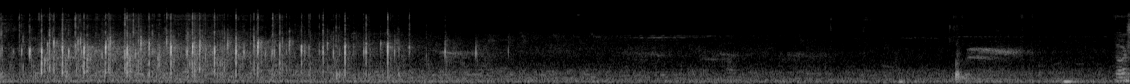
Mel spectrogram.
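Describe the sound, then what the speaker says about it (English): Audience applause welcoming the director at a graduation and alumni induction ceremony, a dense burst of clapping for about four seconds that fades to a quieter hall with scattered sounds. "Can you welcome with a round of applause, please?"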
